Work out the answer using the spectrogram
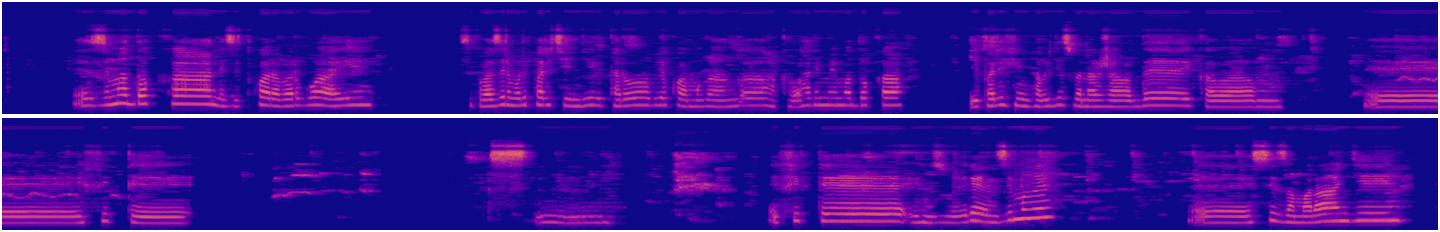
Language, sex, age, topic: Kinyarwanda, female, 18-24, government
